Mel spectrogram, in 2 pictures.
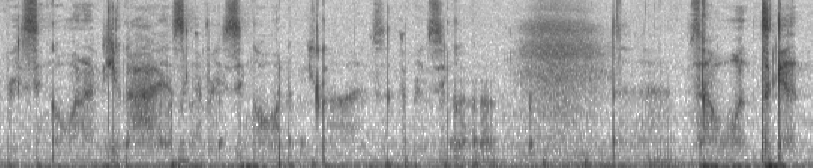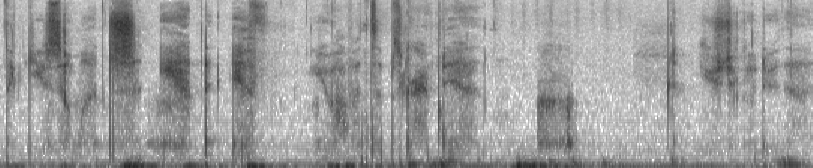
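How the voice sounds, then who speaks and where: Whispering at a moderate pace with long, frequent pauses, a woman's loudness swings widely amid noticeable background noise. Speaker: YouTuber. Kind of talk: ASMR whisper ramble. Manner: whispered, casual.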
